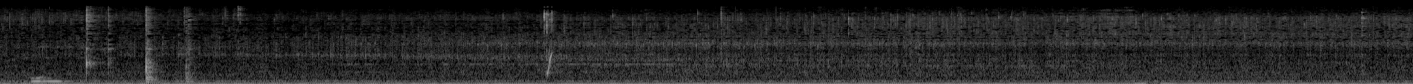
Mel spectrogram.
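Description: Moong dal kuzhi appam batter sizzles in the pan with a steady, even frying hiss, broken early by a few small clicks and taps.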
